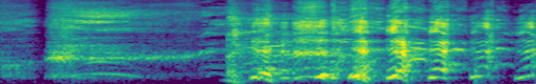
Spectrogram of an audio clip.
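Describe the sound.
A voice imitating someone drawing in smoke from a joint, a strained, pitched inhaling squeak lasting under a second, followed by a run of breathy chuckling bursts.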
